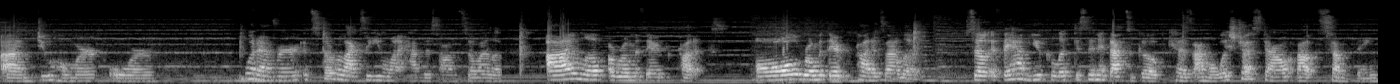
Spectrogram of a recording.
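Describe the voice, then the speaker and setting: Clear music plays in the background as a woman talks at a fairly quick pace and fairly low pitch with ordinary pitch variation. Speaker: lifestyle vlogger. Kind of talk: casual vlog chat.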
